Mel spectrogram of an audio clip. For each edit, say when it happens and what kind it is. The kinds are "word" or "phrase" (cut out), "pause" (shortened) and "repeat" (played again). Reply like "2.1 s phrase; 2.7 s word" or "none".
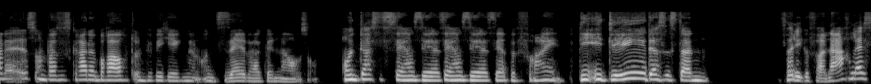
3.3 s pause; 4.4 s repeat; 5.7 s pause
